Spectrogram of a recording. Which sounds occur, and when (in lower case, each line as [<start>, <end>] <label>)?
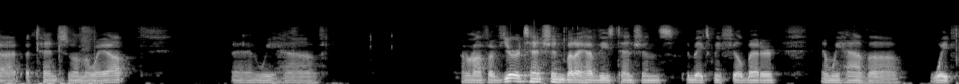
[3.17, 3.34] surface contact
[7.84, 8.18] breathing
[9.54, 9.55] clicking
